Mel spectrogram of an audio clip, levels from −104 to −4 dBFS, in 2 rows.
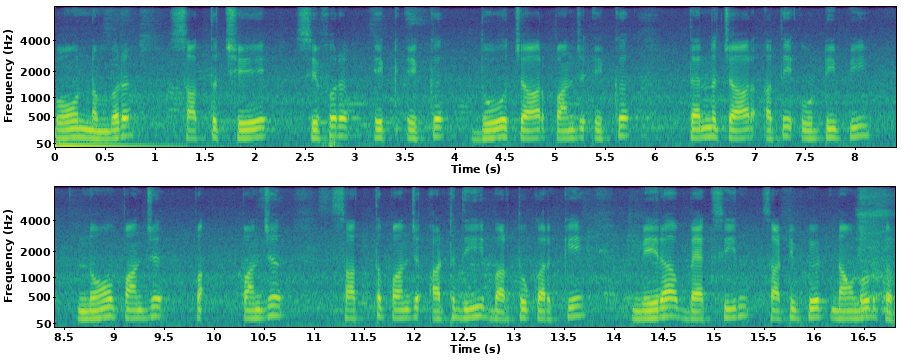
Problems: background sounds at intervals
